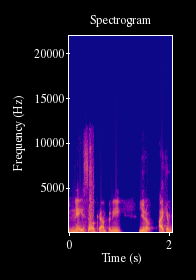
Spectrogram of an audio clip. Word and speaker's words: Nacelle: second publishing through uh i can never pronounce they sell thank you nacelle company you know i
